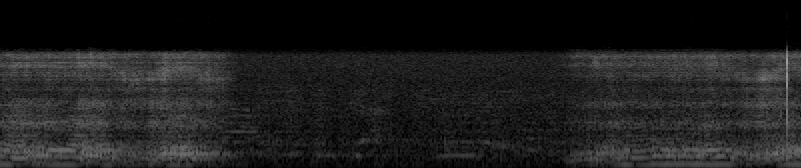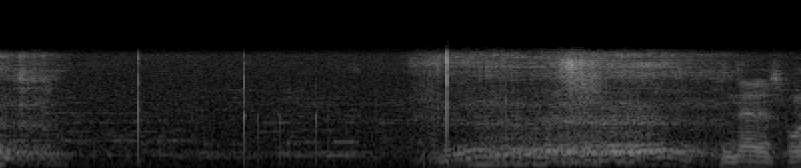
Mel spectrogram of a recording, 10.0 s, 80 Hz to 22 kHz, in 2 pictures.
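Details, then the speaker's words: Man asleep with a cigarette in his mouth, snoring: heavy, loud, rattling snores on each breath, about 15 a minute, with faint clicks in the room; described as his worst snoring yet. "And his cell phone's laying right next to him. This is probably the worst I've ever heard him snore."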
